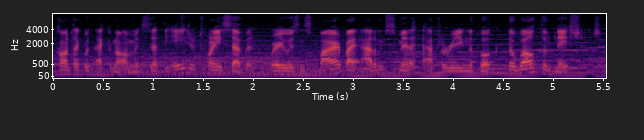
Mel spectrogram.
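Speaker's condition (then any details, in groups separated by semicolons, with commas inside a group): No condition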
